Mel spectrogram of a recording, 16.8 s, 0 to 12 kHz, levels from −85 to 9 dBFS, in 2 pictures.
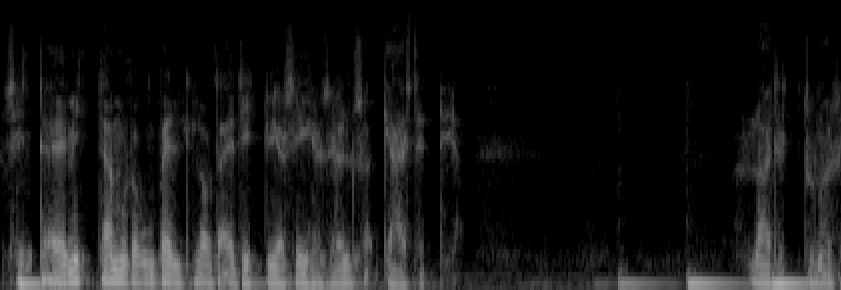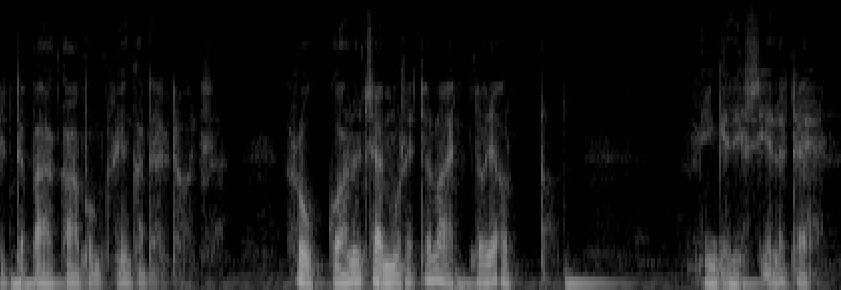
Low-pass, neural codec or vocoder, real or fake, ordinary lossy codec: none; none; real; none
